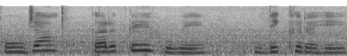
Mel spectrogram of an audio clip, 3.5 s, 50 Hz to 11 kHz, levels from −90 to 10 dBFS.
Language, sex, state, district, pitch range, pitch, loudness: Hindi, female, Haryana, Rohtak, 215-270 Hz, 245 Hz, -16 LUFS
